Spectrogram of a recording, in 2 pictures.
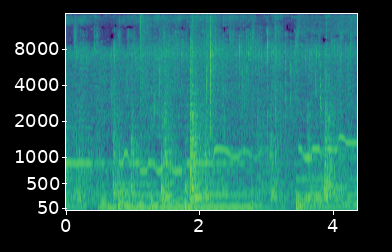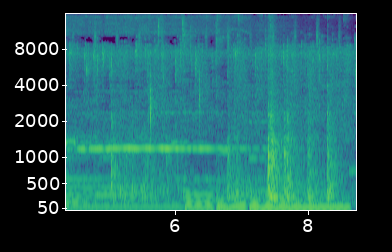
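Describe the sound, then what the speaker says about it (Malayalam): Cut dried red chillies sizzle and crackle in hot oil in a pan for a Kerala Onam sadya curry, a steady close frying hiss under background music. "ഇതിലേക്ക് നമുക്ക് രണ്ട് വറ്റാമുളക് കട്ട് ചെയ്ത് കൊടുക്കാം."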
